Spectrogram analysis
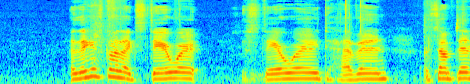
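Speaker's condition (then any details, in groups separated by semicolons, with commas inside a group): Brain injury; memory problems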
